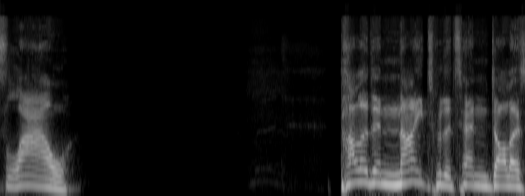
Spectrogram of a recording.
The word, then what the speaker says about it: Slough: Now say Slough. Slough. It's pronounced Slough.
